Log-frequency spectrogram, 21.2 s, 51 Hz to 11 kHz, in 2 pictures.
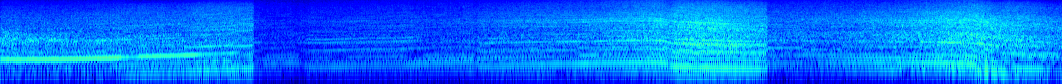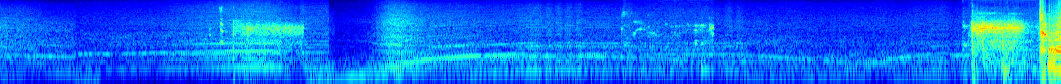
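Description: A V8 Supercar on a qualifying lap at Sonoma, its engine howling up and down through the gears with steady pitch sweeps, fading lower then surging loud again near the end.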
